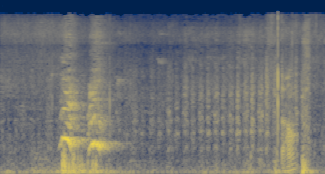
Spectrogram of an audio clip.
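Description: A young male H'mông bobtail dog panting with its mouth open, with two short, louder sounds about a second in.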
